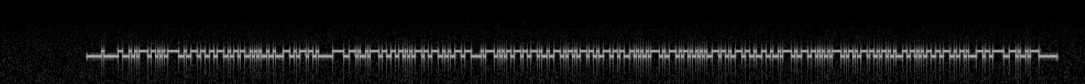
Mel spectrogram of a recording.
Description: TTY/TDD text telephone tones (45.45 baud Baudot), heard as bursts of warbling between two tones, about 400 Hz shift, 1600 Hz centre. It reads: CERTAINLY, THEIR NAMES HAD ALREADY APPEARED DURING THE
